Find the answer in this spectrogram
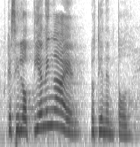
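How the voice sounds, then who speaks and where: A woman pastor, preaching a sermon to her church, swinging between loud calls to the congregation and hushed asides. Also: high-pitched, big pitch swings, moderate pace.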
